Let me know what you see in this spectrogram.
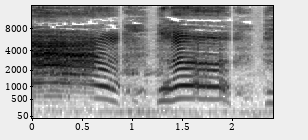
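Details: Baby crying loudly in two long high-pitched bursts with a breath between; an ordinary fussy cry from an irritated, sleepy baby urged to cry louder for the camera.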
